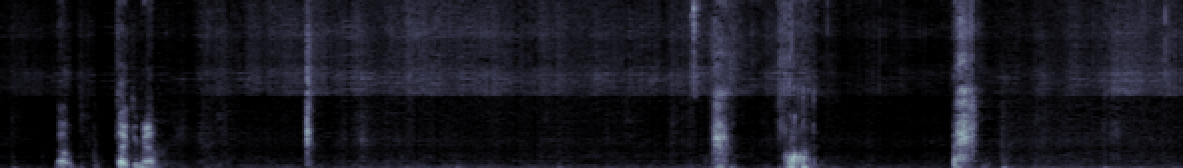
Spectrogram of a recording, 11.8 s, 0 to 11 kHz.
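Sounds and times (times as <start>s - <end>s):
speech: 0.6s - 1.7s
black dog snorting: 7.1s - 8.2s.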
